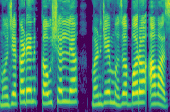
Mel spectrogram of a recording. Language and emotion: Goan Konkani, neutral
